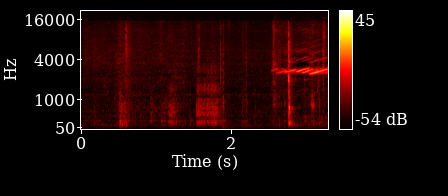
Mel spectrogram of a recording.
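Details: In the first warm days of Appalachian spring, high, thin peeping of a spring peeper chorus rises near the end after several lower, rough yips from canines; barred owls calling in the background feed on the frogs.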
